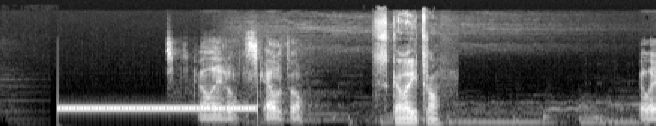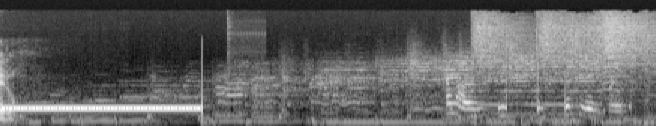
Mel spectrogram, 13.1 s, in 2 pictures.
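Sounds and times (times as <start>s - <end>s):
phone ringing unanswered during a call: 0.6s - 2.6s, 6.6s - 8.6s
speech: 2.0s - 4.5s, 6.4s - 6.7s.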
